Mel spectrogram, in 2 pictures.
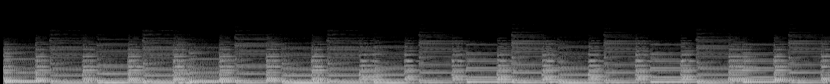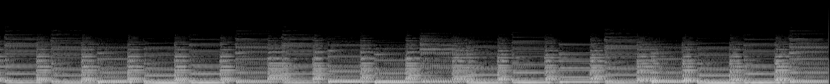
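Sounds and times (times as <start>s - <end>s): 
solo blues piano: 0.0s - 16.5s.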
